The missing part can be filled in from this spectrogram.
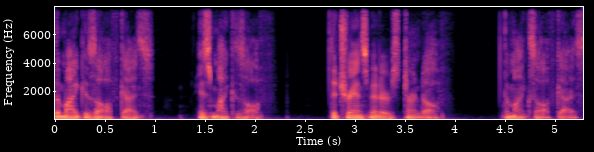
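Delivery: the calmest possible voice, very soft and reassuring. Retelling what they told the guys, the speaker acts out speaking very calmly. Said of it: "I intentionally like speak in the calmest voice possible".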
